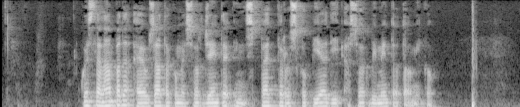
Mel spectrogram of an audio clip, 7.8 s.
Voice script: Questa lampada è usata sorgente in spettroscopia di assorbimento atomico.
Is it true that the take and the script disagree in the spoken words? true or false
true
